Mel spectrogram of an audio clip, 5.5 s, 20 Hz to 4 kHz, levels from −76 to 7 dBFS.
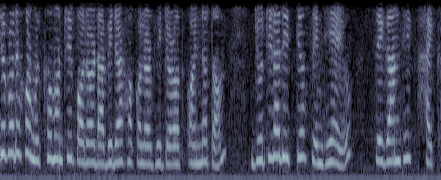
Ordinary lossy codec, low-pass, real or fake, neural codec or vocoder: Opus, 16 kbps; 3.6 kHz; real; none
